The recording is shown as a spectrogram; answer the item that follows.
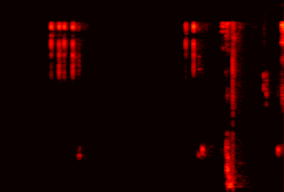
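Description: Faint computer mouse clicks: a quick cluster about a second in, then a few more near the end, the last one a little louder, as a file is opened.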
